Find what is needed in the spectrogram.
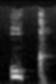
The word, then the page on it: uk: Roon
